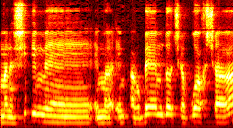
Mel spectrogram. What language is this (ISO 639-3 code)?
heb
